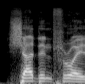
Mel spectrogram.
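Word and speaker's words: Schadenfreude: for the kek Army shad and frud Shaden Freud it looks okay so I Mis I mispronounced it but he he hooked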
